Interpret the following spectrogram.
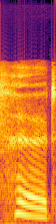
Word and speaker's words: herd: Beware of herd, a dreadful word that looks like beard and sounds like bird, and dead is said like bed, not bead.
